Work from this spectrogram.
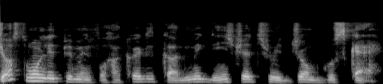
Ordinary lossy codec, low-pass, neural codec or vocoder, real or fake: none; 7.2 kHz; none; real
